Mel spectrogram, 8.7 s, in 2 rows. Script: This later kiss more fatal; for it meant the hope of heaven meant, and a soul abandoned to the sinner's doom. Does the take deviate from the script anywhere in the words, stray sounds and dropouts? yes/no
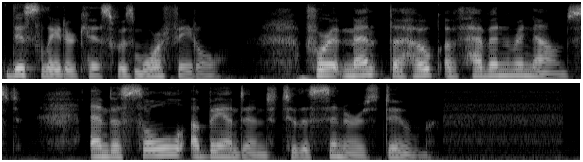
yes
